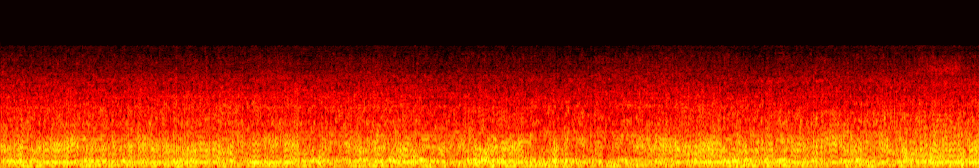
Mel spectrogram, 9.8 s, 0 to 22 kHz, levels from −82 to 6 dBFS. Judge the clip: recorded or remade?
remade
